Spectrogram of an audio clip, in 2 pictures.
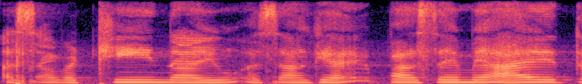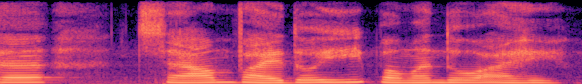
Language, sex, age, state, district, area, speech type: Sindhi, female, 18-30, Gujarat, Surat, urban, spontaneous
